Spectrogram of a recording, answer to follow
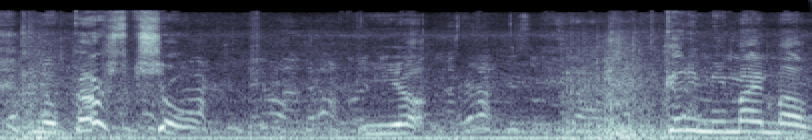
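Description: A woman's voice speaking in an upset, tearful way, with a steady low hum running underneath.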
